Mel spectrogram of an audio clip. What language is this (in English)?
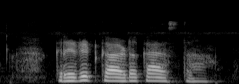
Marathi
